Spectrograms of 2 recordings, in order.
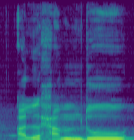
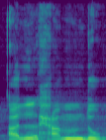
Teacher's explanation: لام پر آواز کو واضح رکھیں اور دال کی پیش کو بالکل لمبا نہ کریں تاکہ واو پیدا نہ ہو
